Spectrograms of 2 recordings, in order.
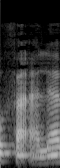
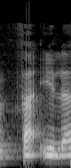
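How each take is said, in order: First: فعله as "fa'ala", middle vowel a instead of i; deliberate vowel slip, "fa'ala" for فعله; wrong middle vowel. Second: Said in the usual way. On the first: Shown as a demonstration. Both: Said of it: "فعله رو فعله بگه".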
